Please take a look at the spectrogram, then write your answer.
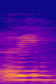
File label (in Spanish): "rril", Silabas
